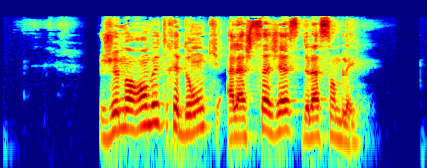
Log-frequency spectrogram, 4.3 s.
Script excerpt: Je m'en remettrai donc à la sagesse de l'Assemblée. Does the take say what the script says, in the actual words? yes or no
yes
